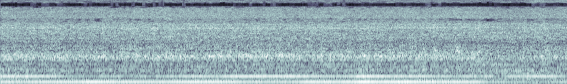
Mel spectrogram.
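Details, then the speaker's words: GE top-load washer after motor replacement, tested in diagnostic mode: clutch engages, then a steady even hum with constant low tone and no knocking, scraping or wobble during spin; new motor fixed it. "so you've got to hear the clutch kick in and it did already now it's going into a spin cycle so just replacing the motor alone fixed it"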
